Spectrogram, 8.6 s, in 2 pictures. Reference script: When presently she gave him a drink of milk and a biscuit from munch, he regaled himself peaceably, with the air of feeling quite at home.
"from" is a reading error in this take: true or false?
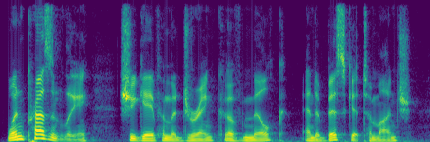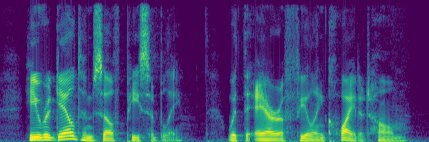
true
